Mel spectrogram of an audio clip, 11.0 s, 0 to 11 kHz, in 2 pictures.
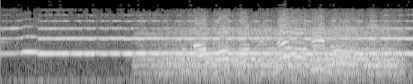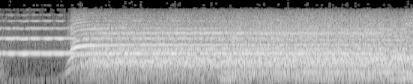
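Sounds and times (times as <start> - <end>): swing band and singers chord: 1.8 - 5.5, 6.4 - 11.0.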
